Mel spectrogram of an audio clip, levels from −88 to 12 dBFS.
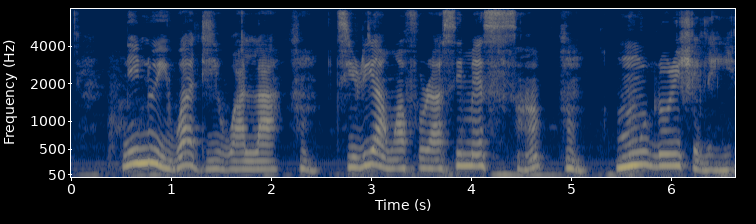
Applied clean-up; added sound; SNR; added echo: none; none; none; none.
